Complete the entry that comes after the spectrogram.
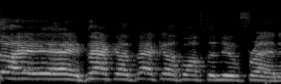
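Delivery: high, loud shooing that settles down; calling off. Acted. Burly man to crowd around new friend, calling off. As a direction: start loud and high, then ease off.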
